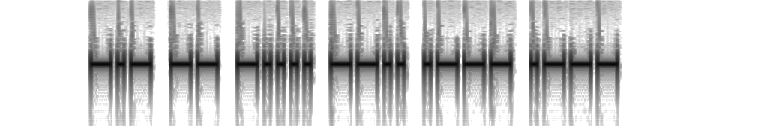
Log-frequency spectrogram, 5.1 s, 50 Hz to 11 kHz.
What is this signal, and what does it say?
Morse code, heard as a keyed tone, about 29 wpm, 700 Hz. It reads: KM6ZJJ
